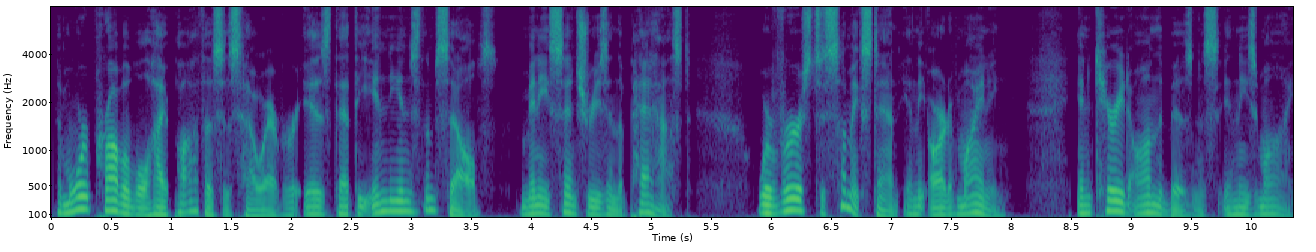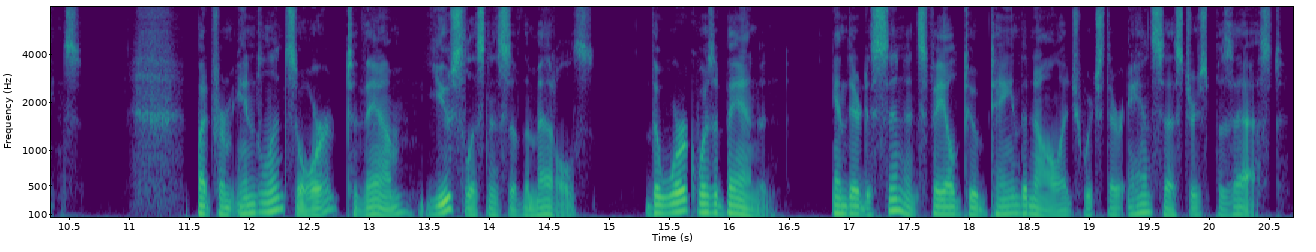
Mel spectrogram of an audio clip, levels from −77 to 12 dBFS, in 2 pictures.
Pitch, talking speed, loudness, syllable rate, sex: 100 Hz, 170 wpm, -19 LUFS, 5.7 syllables/s, male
